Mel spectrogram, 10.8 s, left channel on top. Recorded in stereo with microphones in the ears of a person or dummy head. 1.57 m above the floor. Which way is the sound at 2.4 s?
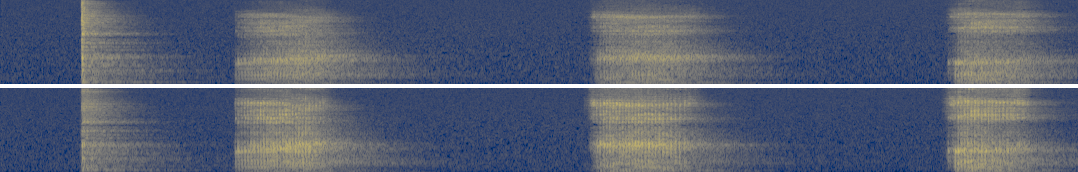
65° right (ahead or behind).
